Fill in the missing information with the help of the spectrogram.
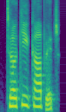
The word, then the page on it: Turkey carpet: Indian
